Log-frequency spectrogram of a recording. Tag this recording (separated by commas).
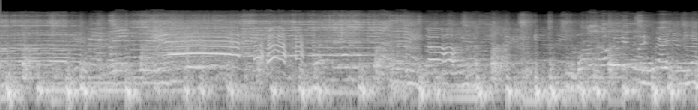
Music, Musical instrument, Speech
